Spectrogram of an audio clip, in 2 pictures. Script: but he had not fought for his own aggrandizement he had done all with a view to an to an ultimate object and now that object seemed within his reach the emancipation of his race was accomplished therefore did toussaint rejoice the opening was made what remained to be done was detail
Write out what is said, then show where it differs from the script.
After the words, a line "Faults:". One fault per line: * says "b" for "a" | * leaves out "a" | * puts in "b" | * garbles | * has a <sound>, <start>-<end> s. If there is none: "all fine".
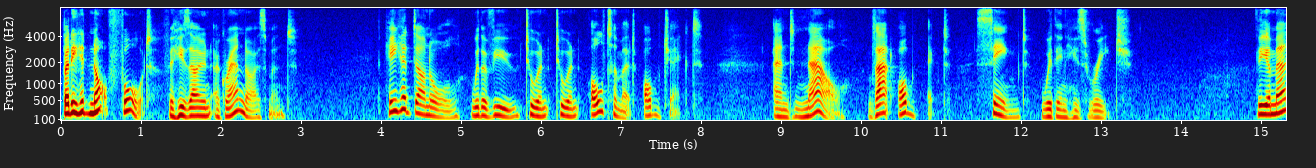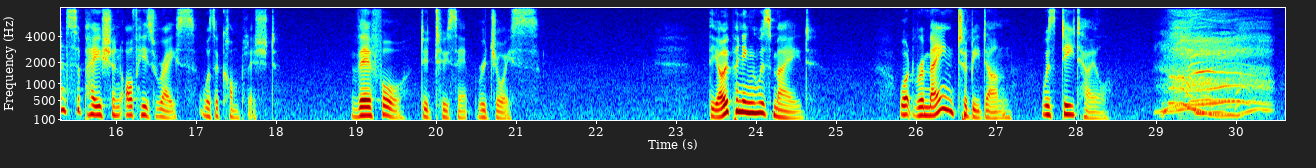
but he had not fought for his own aggrandizement he had done all with a view to an to an ultimate object and now that object seemed within his reach the emancipation of his race was accomplished therefore did toussaint rejoice the opening was made what remained to be done was detail
Faults:
* has a dropout, 10.7-10.8 s
* has a breath, 29.0-30.5 s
